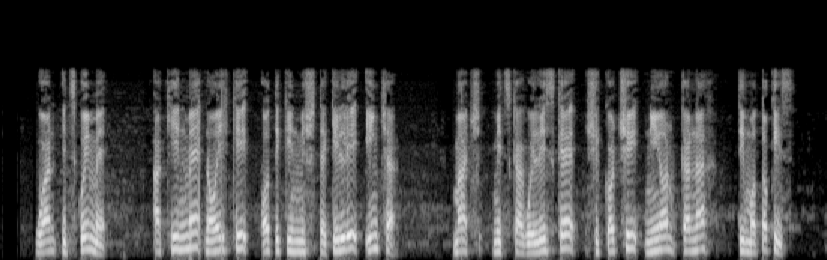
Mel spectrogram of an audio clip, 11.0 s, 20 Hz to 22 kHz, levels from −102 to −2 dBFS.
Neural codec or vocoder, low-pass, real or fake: vocoder, 44.1 kHz, 128 mel bands every 512 samples, BigVGAN v2; 7.2 kHz; fake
